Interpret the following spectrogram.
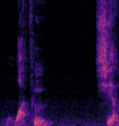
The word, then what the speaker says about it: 와트시: 그지 맞습니까 전력량 단위는 와트 시야 그지 소비 전력에 뭐를 곱해 주면 되니 시간을 곱해 주면 됩니다 순서가 알겠습니까 그래서 요거 어떻게 읽는다 와트시 그지 시라고 읽어요 전력은 어떻게 읽었습니까 아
